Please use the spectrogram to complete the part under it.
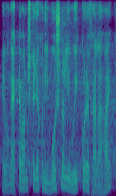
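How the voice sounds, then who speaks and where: A man's voice: mid-range voice, animated, fast talker. A man with a Bangladeshi accent hosts a radio interview, reflecting and advising, with English phrases mixed into his speech. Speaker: radio host. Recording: echoey reverb, faint music bed. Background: faint music.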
